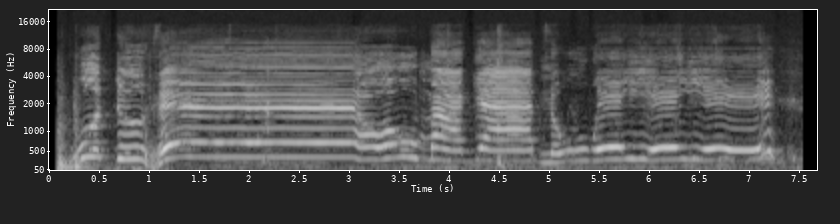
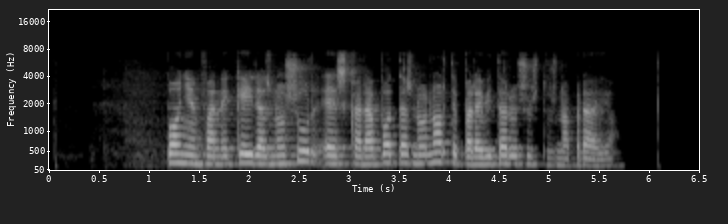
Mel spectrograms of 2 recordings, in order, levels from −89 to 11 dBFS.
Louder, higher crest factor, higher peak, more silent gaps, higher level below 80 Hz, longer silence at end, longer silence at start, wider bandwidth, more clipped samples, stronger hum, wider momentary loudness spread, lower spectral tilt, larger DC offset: first, -15 LUFS vs -26 LUFS; about the same, 16 dB vs 20 dB; first, 0 dBFS vs -8 dBFS; neither; first, -44 dBFS vs -80 dBFS; second, 0.15 s vs 0.85 s; second, 0.05 s vs 1.2 s; first, over 20 kHz vs 7.8 kHz; neither; neither; about the same, 8 LU vs 10 LU; second, -2.5 dB/octave vs -4.5 dB/octave; neither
